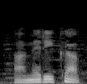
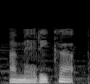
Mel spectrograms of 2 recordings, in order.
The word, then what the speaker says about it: Amerika: Navedeni pridevi nisu usamljeni primjeri nenormiranog prenošenja akcenta na prvi slog, već istu pojavu prepoznajemo i u izgovoru imenica Amerika, politika, republika.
